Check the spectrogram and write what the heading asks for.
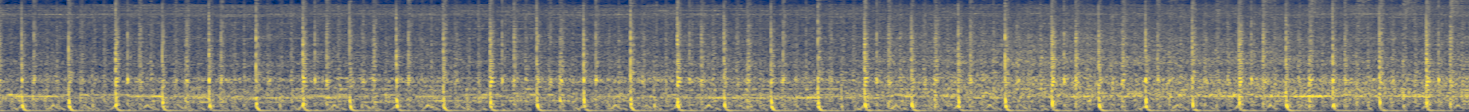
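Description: Dark, hypnotic techno: a steady kick drum at about two beats a second under a dense, hissing texture of fine clicks and a held drone.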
